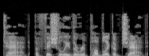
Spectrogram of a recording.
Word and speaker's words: Tchad: Chad, listen, Arabic, Shad to Shad, French, Chad pronounced Tad, officially the Republic of Chad, Arabic, Jamrit Shad Jumhuriyat Shad, French, République du Chad lit.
